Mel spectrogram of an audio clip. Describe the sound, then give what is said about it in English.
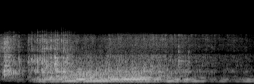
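A car engine treated with Wynn's friction proofing starts and roars, holding a loud, steady rev with a low droning hum before easing off slightly near the end, with no voices. “Wynn's friction proofing makes starting easier, eliminates the need for cold engine warm-up”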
